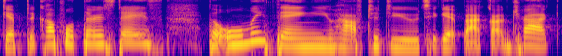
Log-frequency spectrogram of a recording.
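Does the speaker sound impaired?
No.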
